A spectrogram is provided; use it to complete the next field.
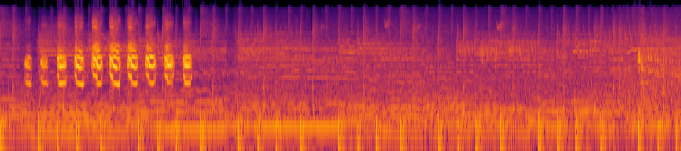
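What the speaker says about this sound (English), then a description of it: "this bird was really content to just stay out there the whole time and just strut and gobble occasionally" A wild turkey gobbles during an Indiana spring youth turkey hunt, giving a rapid string of about eight loud pulses at the start before a quieter, steadier background takes over.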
